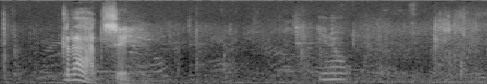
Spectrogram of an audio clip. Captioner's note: Gus speaking Italian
